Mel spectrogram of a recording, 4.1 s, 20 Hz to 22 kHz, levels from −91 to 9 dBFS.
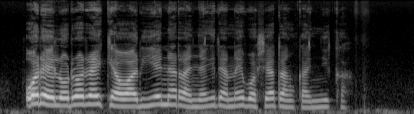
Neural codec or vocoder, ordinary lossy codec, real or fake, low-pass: none; none; real; none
